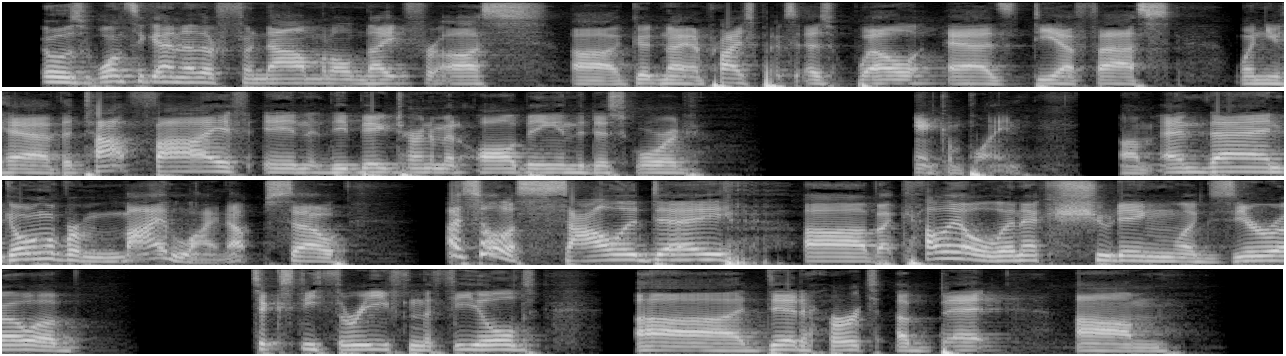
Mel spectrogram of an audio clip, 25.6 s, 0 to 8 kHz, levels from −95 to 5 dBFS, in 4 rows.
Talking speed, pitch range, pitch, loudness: 155 wpm, 125-160 Hz, 140 Hz, -15 LUFS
